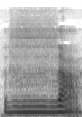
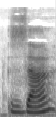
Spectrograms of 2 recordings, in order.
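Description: First: The consonant is a voiced th sound. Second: The consonant is a buzzing z sound. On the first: The speaker calls it right. "sticking the tongue out between the teeth" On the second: The speaker calls it wrong. "We are not saying وَكَذَٰلِكَ za"

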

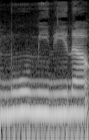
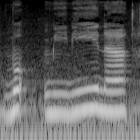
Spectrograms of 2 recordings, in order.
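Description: First: The hamza is soft, without a sharp stop. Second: The hamza is a sharp, abrupt stop. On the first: The speaker calls it wrong. "We don't want to say" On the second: The speaker calls it right. "Make sure you are abruptly stopping the sound"

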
